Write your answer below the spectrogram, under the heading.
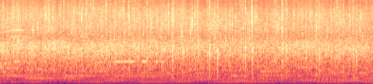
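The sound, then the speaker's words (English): Sustained audience applause welcomes a new middle school director joining a church staff. It is a dense, steady clatter of many hands that stays at an even loudness throughout, with no voices standing out. “Give him a hand and welcome him.”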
